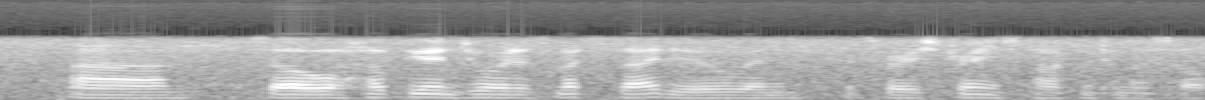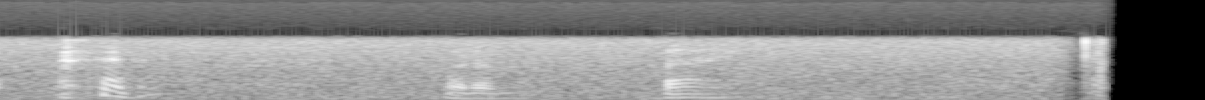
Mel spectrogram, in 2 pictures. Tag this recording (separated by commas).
Speech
